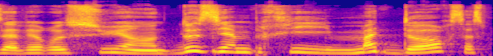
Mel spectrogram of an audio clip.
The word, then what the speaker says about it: Mat d'Or: En 2018, vous avez reçu un 2e prix Mat d'Or, ça se prononce comme ça.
